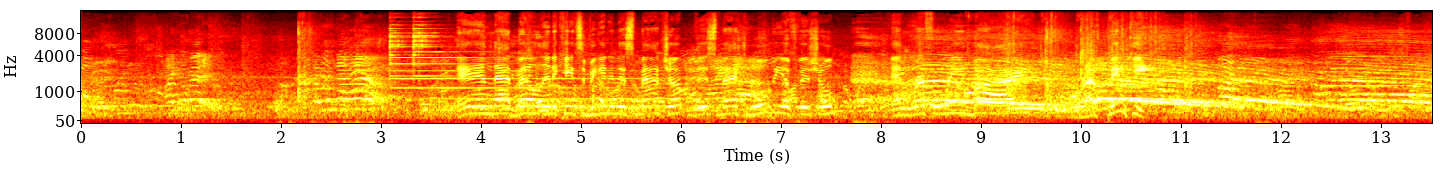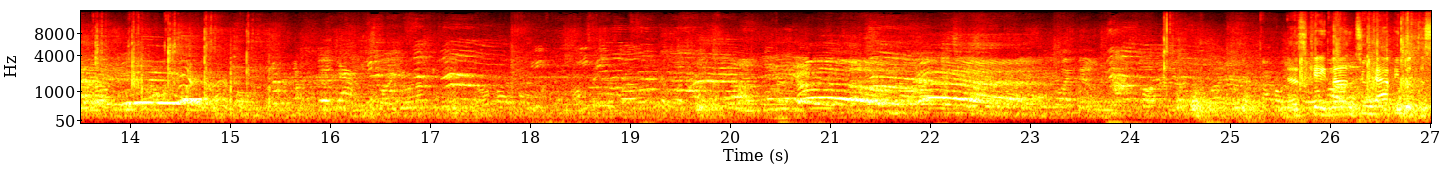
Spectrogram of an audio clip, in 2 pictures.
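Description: A small crowd shouts and cheers in a large hall.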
